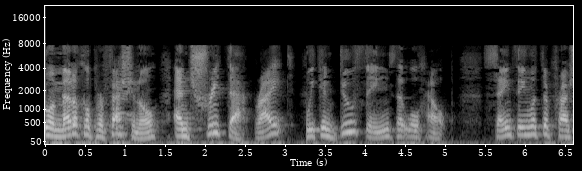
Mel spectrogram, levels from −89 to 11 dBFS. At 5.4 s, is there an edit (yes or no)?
no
